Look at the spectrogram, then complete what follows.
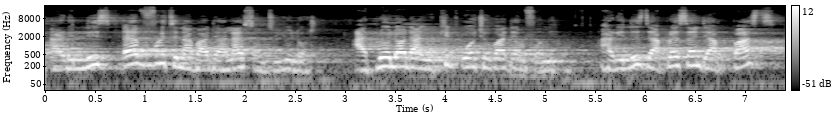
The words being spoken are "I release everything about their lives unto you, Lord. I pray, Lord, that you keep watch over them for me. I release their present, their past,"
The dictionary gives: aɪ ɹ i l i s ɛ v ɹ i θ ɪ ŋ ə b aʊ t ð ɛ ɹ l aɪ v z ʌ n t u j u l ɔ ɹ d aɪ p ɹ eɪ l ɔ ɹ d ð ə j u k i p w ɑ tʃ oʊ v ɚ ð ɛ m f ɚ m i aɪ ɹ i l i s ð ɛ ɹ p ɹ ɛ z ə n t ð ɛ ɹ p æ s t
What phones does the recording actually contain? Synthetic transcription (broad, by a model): aɪ ɹ i l i s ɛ v ɹ i t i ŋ ə b aʊ t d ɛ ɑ l aɪ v s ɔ n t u j u l ɔ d aɪ p ɹ eɪ l ɔ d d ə j u k i p w ɑ tʃ oʊ v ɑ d ɛ m f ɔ m i aɪ ɹ i l i s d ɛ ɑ p ɹ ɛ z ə n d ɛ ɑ p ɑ s t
